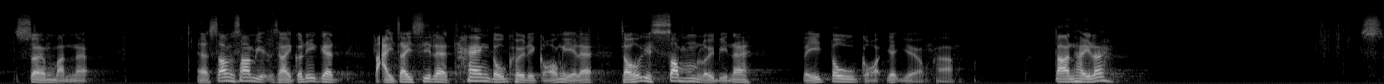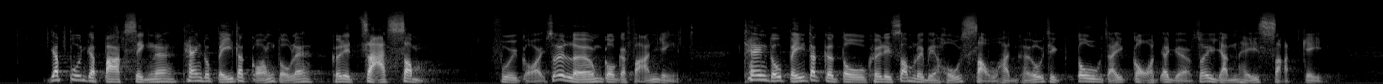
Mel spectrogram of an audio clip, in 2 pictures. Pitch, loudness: 110 Hz, -28 LUFS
